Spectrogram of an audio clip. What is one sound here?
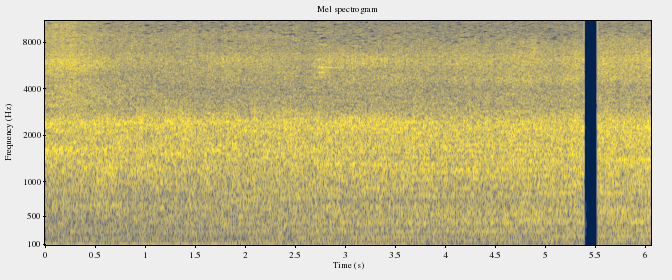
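A car engine hums as it passes close by.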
